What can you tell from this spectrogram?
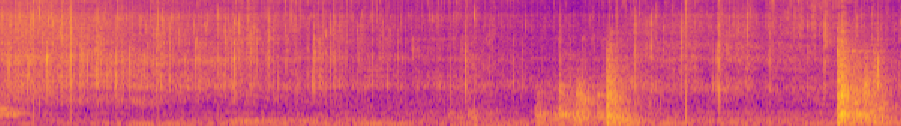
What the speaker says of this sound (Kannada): ಗೋಲ್ಡನ್ ಫ್ರೈ ಆಗ್ತಾ ಇದೆ ಇವಾಗ ಕರಿಬೇವು ಇದ್ದೀನಿ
